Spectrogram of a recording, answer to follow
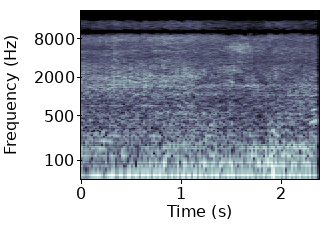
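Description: Road traffic passing, a steady low rumble with a lorry going by close.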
